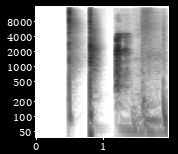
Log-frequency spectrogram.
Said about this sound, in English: I am at time.is, and we just pick a second to clap on so we can line up our audio and post. Okay. I've never heard of this. Okay, awesome. All right, let's clap on 32.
